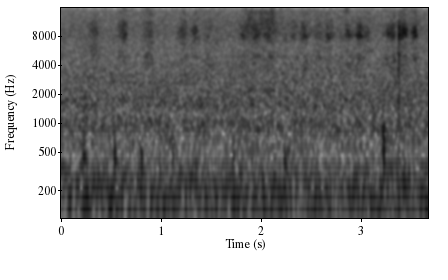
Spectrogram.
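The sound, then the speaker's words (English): Quiet scratching of handwriting in Hebrew letters, with short irregular pen strokes and light taps against a steady low hum, and no one speaking. “But we can go in here and say there was an A sound in there and an E sound in there, but Hebrew is written this way”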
